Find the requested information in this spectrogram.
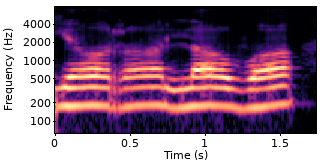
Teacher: ना तो मुख में कहीं स्पर्श करते हुए और ना ही रगड़ खाकर निकलती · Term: अंतस्थ व्यंजन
